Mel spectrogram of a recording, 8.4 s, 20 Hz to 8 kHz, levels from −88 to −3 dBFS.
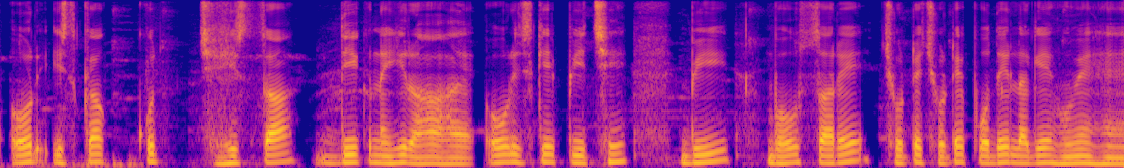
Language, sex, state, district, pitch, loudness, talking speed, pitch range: Hindi, male, Uttar Pradesh, Saharanpur, 125 Hz, -19 LUFS, 140 wpm, 120-140 Hz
